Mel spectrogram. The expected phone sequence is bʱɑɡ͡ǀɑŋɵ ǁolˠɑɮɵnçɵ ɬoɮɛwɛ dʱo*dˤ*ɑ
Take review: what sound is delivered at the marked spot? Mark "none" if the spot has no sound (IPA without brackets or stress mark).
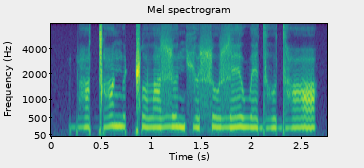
dʱ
